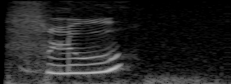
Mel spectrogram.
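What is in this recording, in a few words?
"Flou", French; phonetique; la syllabe ou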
